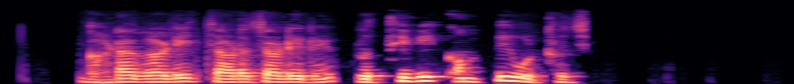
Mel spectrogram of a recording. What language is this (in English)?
Odia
